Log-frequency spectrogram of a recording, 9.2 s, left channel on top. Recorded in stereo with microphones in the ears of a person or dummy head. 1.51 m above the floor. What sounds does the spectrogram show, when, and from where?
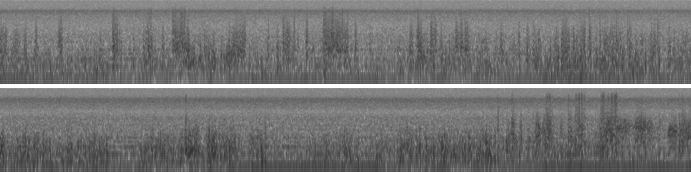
Only background noise.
